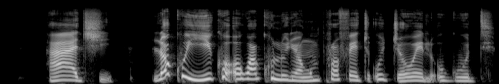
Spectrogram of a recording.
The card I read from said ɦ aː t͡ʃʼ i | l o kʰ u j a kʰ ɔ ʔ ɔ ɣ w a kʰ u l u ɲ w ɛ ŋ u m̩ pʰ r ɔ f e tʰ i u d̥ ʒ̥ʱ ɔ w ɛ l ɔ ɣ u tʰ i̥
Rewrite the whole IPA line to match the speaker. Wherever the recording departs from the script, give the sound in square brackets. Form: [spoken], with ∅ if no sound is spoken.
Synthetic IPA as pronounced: ɦ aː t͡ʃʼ i | l o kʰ u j [i] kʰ ɔ ʔ ɔ ɣ w a kʰ u l u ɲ w [a] ŋ u m̩ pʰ r ɔ f e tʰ i u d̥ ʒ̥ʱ ɔ w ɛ l [u] ɣ [uː] tʰ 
